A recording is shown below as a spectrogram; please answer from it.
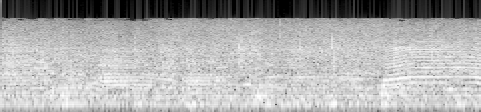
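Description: A marching brass band playing held notes, mixed with crowd chatter.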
